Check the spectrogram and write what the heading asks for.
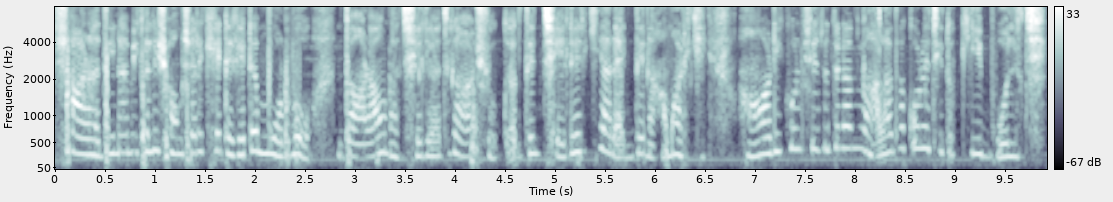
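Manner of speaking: loud, fuming threat; loud angry threat. Acted. Mother-in-law threatening to separate the kitchen, loud fury. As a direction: fume loudly, swearing to split the household.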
